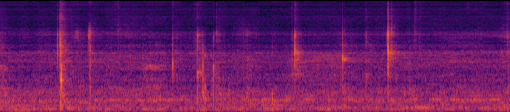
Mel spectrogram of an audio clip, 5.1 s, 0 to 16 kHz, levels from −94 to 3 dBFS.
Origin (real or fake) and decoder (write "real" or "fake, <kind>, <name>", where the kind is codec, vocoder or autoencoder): fake, codec, SNAC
